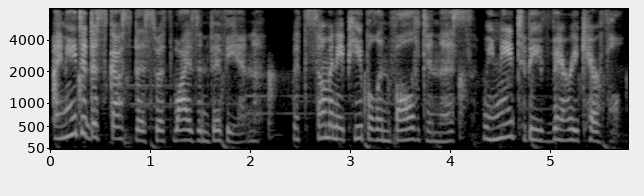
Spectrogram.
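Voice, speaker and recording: A woman voicing a level-headed young go-between in a video game, expressive, friendly and direct. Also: a little high, a little fast, soft background music, natural voice. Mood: careful.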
